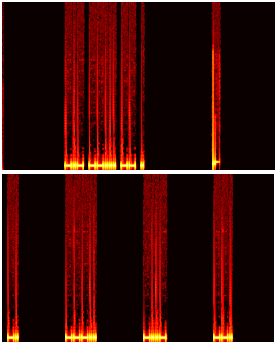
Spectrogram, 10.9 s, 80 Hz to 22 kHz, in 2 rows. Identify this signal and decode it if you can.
Morse code, heard as a keyed tone, about 31 wpm, spaced as for 13 wpm, 700 Hz. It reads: K7ME N8XG
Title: USA Call Signs - 4 Characters - 8x Character Spacing - 30wpm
